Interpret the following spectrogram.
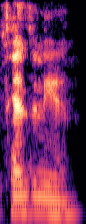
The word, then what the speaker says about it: Tanzanian: Tanzanian. Yeah, that was right. Tanzanian.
